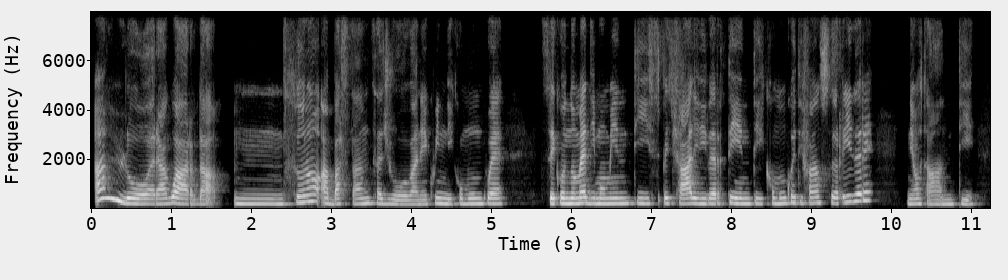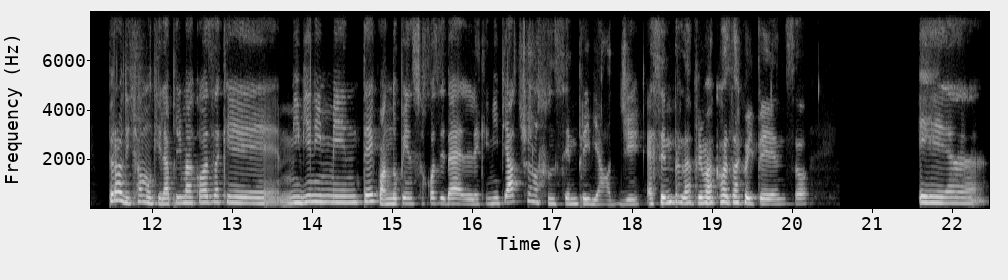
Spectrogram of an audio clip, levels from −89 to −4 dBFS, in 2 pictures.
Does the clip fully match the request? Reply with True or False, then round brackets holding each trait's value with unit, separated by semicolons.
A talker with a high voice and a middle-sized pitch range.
True (215 Hz; 3.2 semitones)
